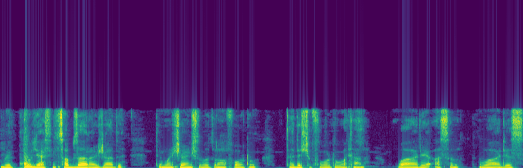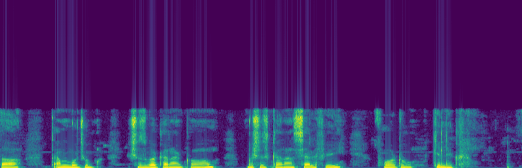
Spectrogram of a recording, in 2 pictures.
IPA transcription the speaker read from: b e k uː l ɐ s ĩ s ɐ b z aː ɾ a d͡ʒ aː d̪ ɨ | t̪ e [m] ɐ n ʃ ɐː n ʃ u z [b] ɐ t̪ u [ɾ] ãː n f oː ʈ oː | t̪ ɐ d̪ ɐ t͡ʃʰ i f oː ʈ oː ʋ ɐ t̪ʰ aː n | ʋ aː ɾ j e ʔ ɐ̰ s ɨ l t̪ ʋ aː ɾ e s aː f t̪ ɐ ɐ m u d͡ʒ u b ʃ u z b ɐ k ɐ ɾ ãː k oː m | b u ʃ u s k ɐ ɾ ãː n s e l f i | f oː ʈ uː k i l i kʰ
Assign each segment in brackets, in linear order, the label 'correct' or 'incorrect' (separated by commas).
correct, correct, incorrect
